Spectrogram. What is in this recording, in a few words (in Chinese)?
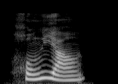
"弘扬", Chinese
